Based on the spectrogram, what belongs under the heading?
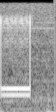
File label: Phone Busy Loop; Mechanical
